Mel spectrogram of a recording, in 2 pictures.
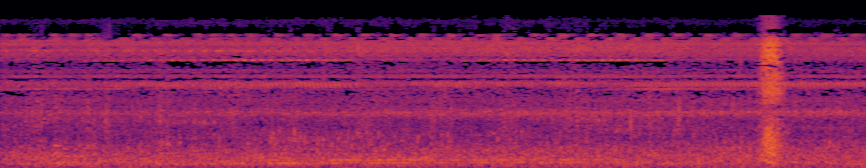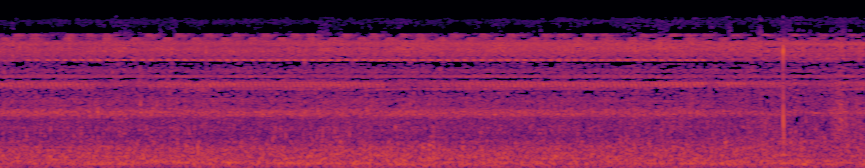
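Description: Night insect chorus: a steady high-pitched drone of several overlapping tones, as from crickets. One short, louder burst of noise cuts across it about eight seconds in.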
